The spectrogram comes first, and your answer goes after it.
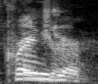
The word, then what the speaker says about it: Cringer: No, it's Cringer.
